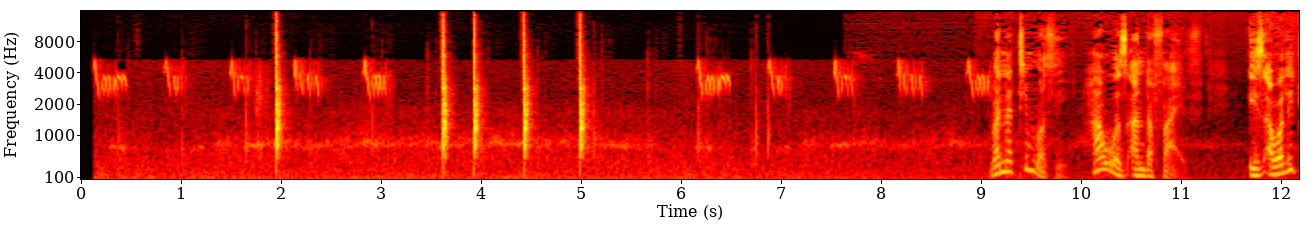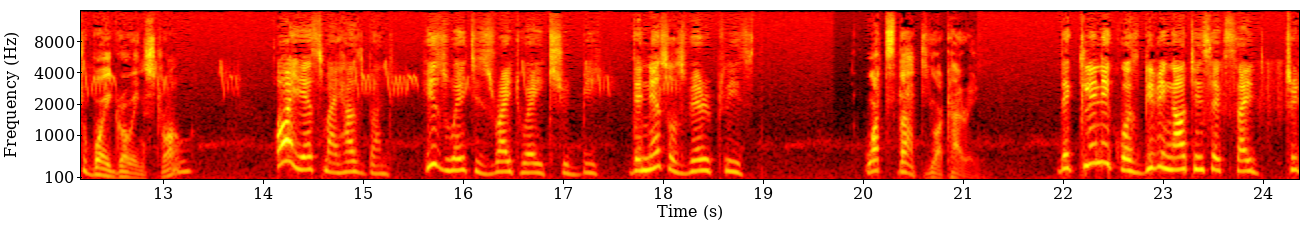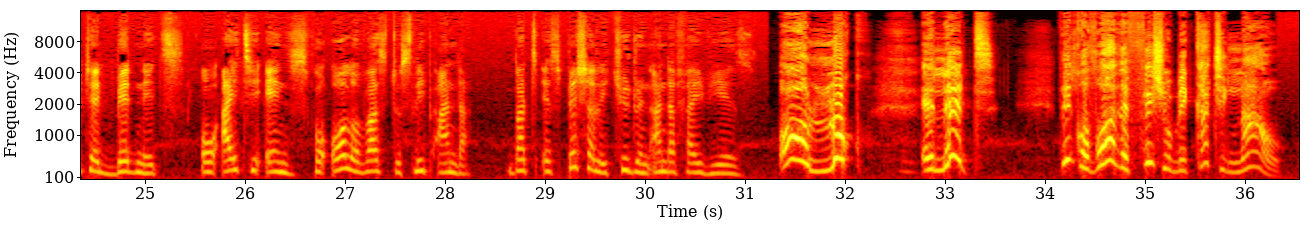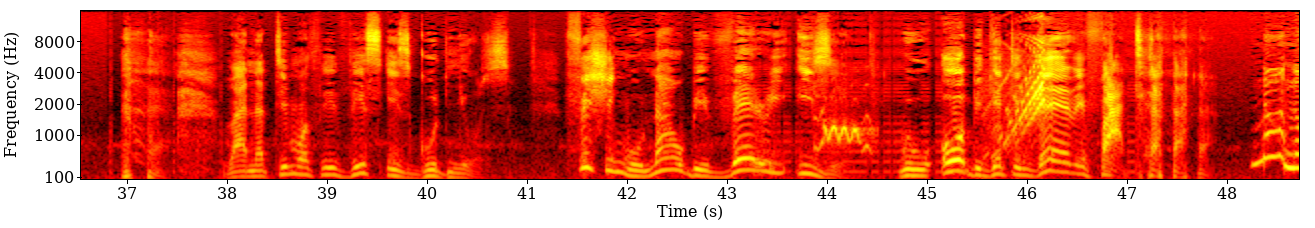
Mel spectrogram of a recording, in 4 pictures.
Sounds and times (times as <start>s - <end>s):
Outside, rural or natural: 0.0s - 48.7s.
